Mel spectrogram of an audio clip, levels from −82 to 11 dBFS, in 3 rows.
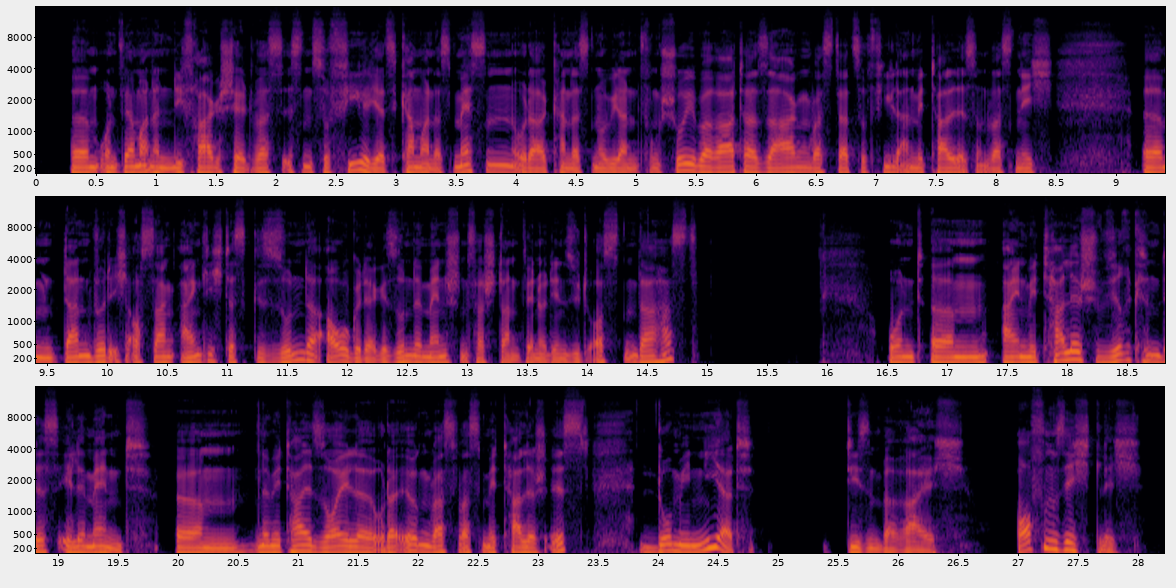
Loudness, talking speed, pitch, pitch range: -26 LUFS, 150 wpm, 110 Hz, 100-120 Hz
